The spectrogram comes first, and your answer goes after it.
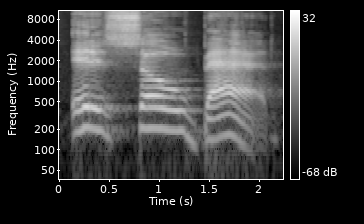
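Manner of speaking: a long, dragged-out complaint; exasperated drawl. Real, not acted. Screen share keeps failing.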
